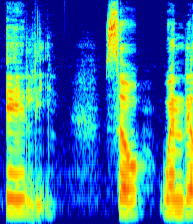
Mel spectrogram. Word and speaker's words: ele: So some people would say ele, but I say ele.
